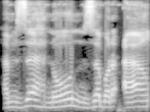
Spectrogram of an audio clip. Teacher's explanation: তো এখানে দেখুন, এই যে নুনের উপরে জজম আছে, এই নুনকে নুন সাকিন বলা হয়। তো দেখুন, নুন সাকিনের পরে ইকফার হরফটা আসছে, এই কারণে এই নুন সাকিনকে নাকের ভিতরে লুকাইয়া গুন্নার সহিত পড়ব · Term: ইকফা গুন্না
